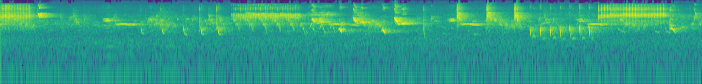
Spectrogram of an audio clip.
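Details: Trilling song of a common nightingale: scattered sharp chirps and whistles build into a quick series of repeated clipped notes, amid a busy background of other birdsong.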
